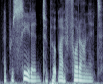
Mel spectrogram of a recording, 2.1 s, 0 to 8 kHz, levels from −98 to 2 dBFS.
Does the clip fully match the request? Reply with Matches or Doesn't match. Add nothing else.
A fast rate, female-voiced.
Matches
